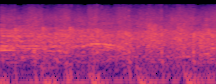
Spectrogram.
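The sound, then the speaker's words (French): A radio show's crowd applauds themselves after singing the show's theme song together, a dense, even wash of many hands clapping at once that stays loud and unbroken throughout, with no voices standing out. “Ok, ok, vous pouvez vous applaudir.”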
